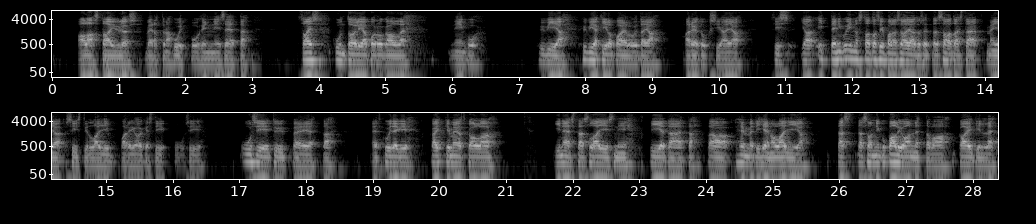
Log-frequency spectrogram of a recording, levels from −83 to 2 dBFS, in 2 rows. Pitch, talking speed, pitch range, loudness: 95 Hz, 135 wpm, 85-105 Hz, -32 LUFS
